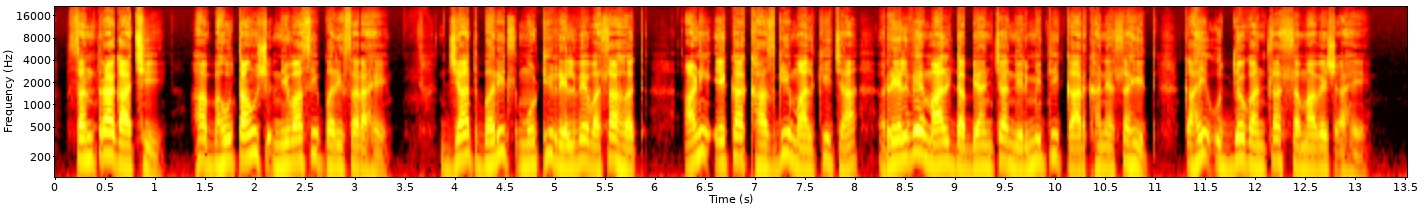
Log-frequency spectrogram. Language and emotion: Marathi, neutral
